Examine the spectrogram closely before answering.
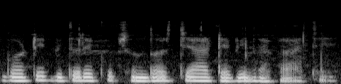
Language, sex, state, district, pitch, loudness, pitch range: Bengali, female, Assam, Hailakandi, 165 Hz, -14 LUFS, 160-170 Hz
